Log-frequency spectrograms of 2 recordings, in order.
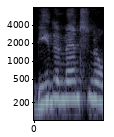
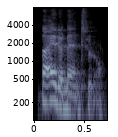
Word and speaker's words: bi-dimensional: i didn't learn it is it b dimensional or bi-dimensional somebody i've always heard it bi-dimensional thank you bye dimensional so everything is bi-dimensional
